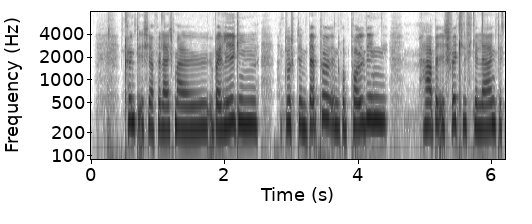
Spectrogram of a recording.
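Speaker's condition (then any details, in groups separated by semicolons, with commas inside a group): Deafness; learned speaking as child using balloons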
